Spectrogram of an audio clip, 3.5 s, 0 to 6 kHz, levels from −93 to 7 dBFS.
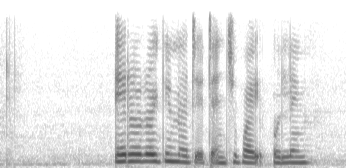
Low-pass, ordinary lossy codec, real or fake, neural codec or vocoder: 5.4 kHz; none; fake; codec, 44.1 kHz, 2.6 kbps, SNAC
